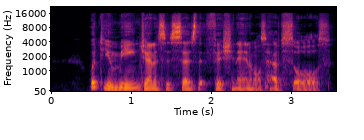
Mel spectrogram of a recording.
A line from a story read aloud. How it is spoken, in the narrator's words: Mary asked in an amused voice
